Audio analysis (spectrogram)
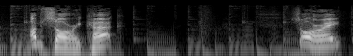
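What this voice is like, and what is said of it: Apology in put-on British accent. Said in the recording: “apologize with the British accent ... apologize in a British accent”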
